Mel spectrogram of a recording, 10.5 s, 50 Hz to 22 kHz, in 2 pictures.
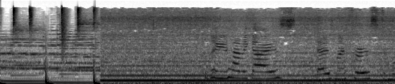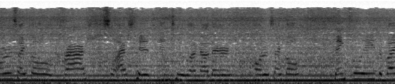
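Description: Music with heavy drum hits cuts off about a second in. A 2006 Kawasaki ZX-6R 636 inline-four engine then runs at a steady cruising speed with a constant drone, under a haze of wind noise.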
